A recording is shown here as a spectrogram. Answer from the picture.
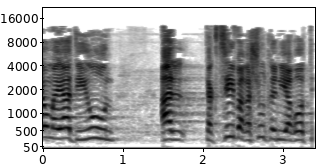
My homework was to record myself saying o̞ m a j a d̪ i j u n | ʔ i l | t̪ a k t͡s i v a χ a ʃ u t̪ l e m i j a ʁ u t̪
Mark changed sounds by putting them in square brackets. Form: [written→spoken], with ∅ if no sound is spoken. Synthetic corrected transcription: o̞ m a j a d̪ i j u n | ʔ [i→a] l | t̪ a k t͡s i v a [χ→ʁ] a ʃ u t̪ l e [m→n] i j a ʁ [u→o] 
